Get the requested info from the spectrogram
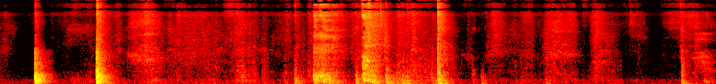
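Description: Two sharp thumps near the start from people wrestling on a carpeted floor, then a few seconds of scuffling and bumping bodies, with a last thump about six and a half seconds in.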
